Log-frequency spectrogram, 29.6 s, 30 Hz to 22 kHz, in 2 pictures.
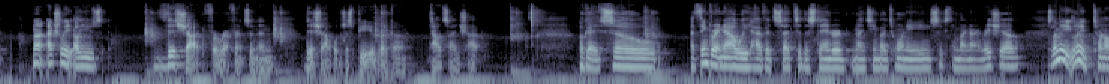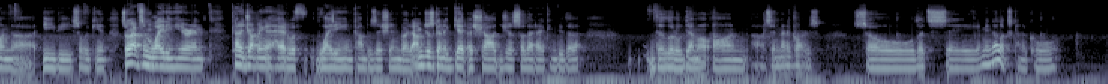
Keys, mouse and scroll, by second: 0.1 click, 1.9 KP_0, 3.6 KP_0, 4.3 click, 4.9 KP_Decimal, 6.7 m, 8.5 n, 10.0 click, 10.4 click, 14.9 click, 23.5 click, 23.8 shift+click, 25.1 shift+click, 25.1 shift+middle click, 25.4-26.7 middle drag, 27.8 middle click, 29.1 middle click.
